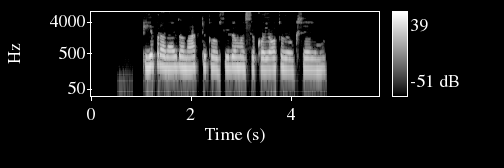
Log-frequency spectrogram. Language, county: Lithuanian, Kaunas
